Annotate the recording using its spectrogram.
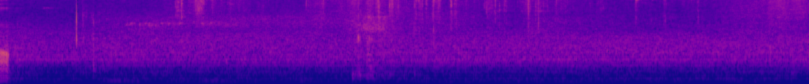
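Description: Faint steady outdoor hiss with a few soft clicks and a brief rustle about three and a half seconds in, as pieces of crushed eggshell are dropped by hand onto soil around seedlings.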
